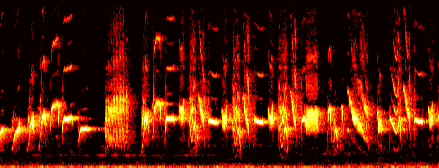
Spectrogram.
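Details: Morning training song of a Hwamei: continuous, loud, varied whistling with rapid repeated notes, sharp upslurs, a short harsh burst, and steep descending sweeps.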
